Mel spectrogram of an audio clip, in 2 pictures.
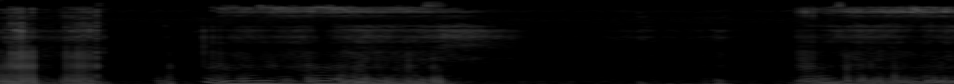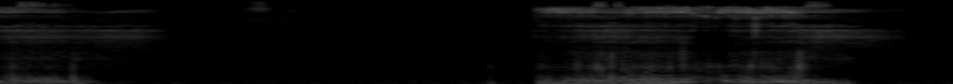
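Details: Baby boy snoring while napping at home: rhythmic rattly snore on each breath, about three breaths in ten seconds.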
